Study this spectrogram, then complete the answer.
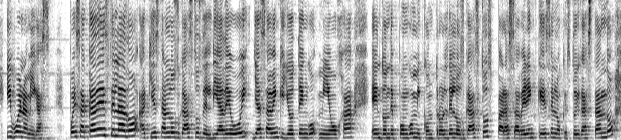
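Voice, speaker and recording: Over light background noise, a woman speaks at a fairly slow pace. Her pitch is high, with ordinary variation. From Mexico. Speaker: homemaker vlogger. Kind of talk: casual vlog talk to viewers. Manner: chatty, with many fillers. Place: home room. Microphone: phone near.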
